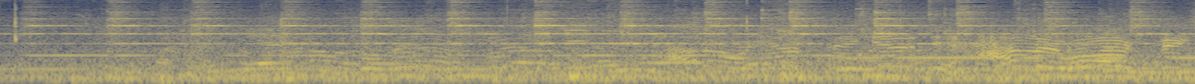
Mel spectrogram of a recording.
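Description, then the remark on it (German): A tram of small, round cars rattles over cobblestones in the crowded station district of Alexandria in a steady, rapid clatter while its bell rings with sustained metallic tones, fairly loud, with indistinct voices murmuring in the background. “Klingelnd rattern Straßenbahnen über Kopfsteinpflaster.”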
